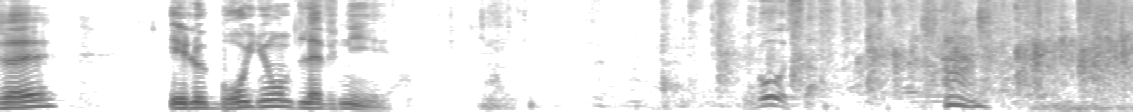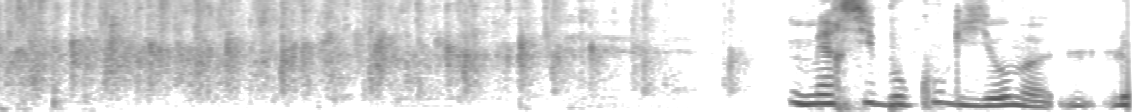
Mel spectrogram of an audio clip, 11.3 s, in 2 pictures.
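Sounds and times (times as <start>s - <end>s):
speech: 0.0s - 2.6s, 3.8s - 5.2s, 9.6s - 11.3s
audience applause: 3.1s - 9.5s.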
